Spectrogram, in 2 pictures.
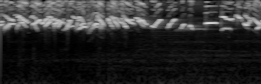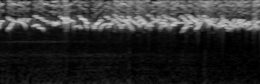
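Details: Provocation track of white-eye song for quiet birds: rapid, high, wavering chirps in lively runs, a short thin whistled pause near the middle, then renewed fast twittering.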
